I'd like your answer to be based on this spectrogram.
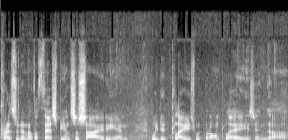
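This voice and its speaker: Over noticeable background noise, a man with a Spanish accent speaks at a fairly slow pace. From Cuba, then Miami, Florida from age ten. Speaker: theater artist. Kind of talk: interview. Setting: on camera interview.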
